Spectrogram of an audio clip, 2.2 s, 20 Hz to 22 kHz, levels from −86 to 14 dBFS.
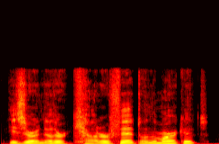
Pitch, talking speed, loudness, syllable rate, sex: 150 Hz, 190 wpm, -17 LUFS, 6.8 syllables/s, male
